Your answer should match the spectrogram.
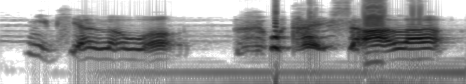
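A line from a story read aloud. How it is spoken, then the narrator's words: Faint, broken tearful woman's voice. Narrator (Chinese): 那些时断时续的声音像从水底冒上来一样，一会儿是个女人带着哭腔说着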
